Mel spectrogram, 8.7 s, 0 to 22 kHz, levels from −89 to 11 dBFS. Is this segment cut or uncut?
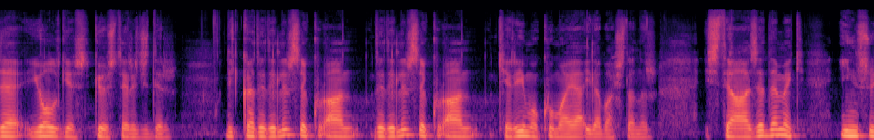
cut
